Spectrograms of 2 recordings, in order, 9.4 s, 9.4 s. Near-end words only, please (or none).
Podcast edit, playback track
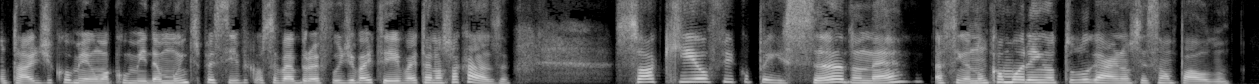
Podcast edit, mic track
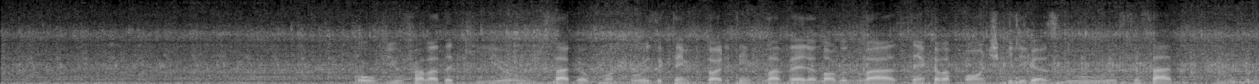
ouviu falar daqui ou sabe alguma coisa, que tem Vitória e tem Vila Velha logo do lado, tem aquela ponte que liga as duas, você sabe?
